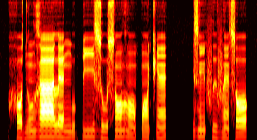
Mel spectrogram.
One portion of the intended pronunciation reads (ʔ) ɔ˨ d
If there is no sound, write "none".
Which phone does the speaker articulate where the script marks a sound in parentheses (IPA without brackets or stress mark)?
h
